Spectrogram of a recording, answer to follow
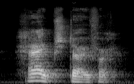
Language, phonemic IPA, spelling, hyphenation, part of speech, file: Dutch, /ˈɣrɛi̯pˌstœy̯.vər/, grijpstuiver, grijp‧stui‧ver, noun, Nl-grijpstuiver.ogg
- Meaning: a very small amount of money, a shoestring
